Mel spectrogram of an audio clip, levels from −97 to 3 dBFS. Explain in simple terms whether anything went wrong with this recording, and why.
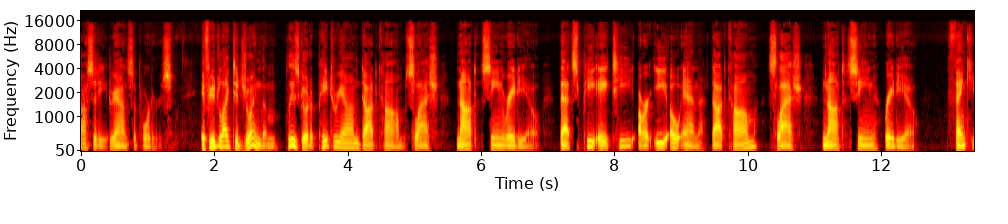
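Near the start, at 0.42 s, the speech suffers a skip ahead. About half a second of audio was dropped in transit or discarded when the buffer overflowed. Playback jumps straight to later speech with no gap, so a piece is simply missing.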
